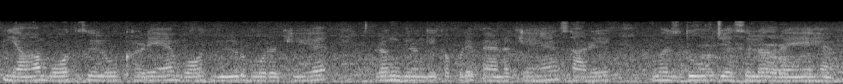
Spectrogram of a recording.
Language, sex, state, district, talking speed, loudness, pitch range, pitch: Hindi, female, Rajasthan, Bikaner, 155 wpm, -17 LUFS, 175-195 Hz, 185 Hz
